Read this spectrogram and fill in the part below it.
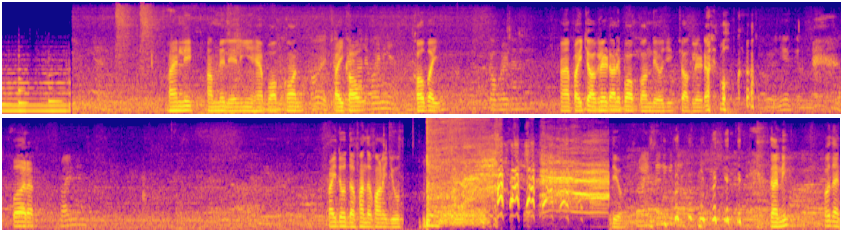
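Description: Several men chatter in a crowd nearby.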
